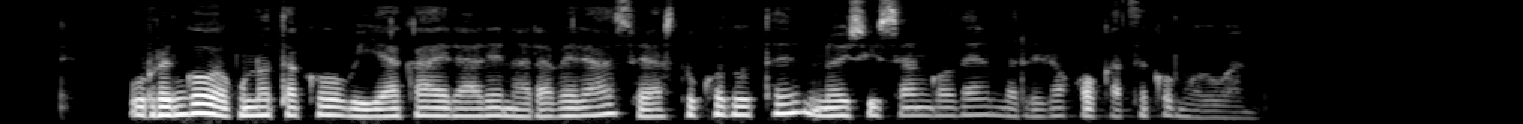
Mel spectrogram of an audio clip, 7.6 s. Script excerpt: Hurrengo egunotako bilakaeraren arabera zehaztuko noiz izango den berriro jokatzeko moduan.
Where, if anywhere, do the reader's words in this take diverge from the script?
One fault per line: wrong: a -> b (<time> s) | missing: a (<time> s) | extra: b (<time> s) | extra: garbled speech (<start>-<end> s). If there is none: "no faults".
extra: dute (3.7 s)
